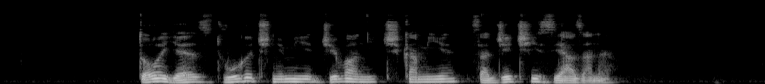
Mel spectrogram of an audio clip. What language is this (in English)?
Upper Sorbian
